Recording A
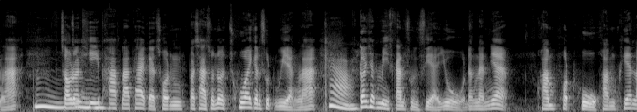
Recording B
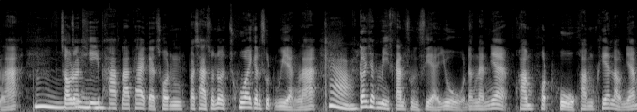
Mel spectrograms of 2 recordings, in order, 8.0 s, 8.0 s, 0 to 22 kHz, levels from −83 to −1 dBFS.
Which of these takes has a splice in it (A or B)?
B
